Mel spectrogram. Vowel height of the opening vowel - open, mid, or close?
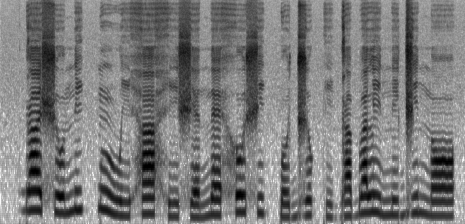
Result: open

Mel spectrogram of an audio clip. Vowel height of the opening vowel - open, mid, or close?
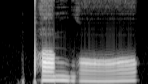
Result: open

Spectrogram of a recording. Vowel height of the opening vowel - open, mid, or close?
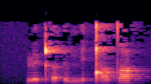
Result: mid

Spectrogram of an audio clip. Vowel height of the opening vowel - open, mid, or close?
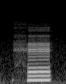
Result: mid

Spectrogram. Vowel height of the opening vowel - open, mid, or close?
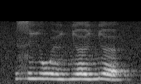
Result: close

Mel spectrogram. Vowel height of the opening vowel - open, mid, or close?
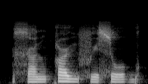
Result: open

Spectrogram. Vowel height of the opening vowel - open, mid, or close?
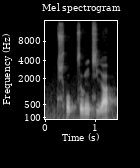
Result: mid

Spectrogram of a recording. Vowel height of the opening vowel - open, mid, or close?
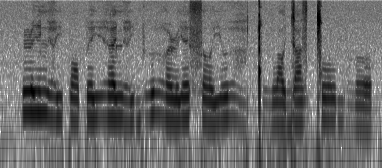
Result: close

